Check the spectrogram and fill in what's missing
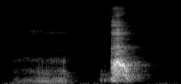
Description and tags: Small Dog Snarl and Bark
A small dog growling and barking.
A newer extended clip here:
animal, barking, dog, growling, small-dog, snarl, woof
